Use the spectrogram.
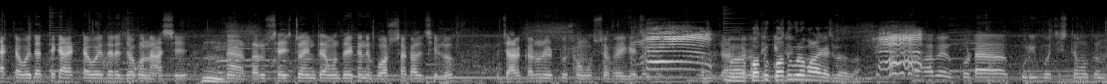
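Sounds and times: goat bleating: 0:02.0 - 0:03.0, 0:05.3 - 0:07.4, 0:08.6 - 0:09.4.

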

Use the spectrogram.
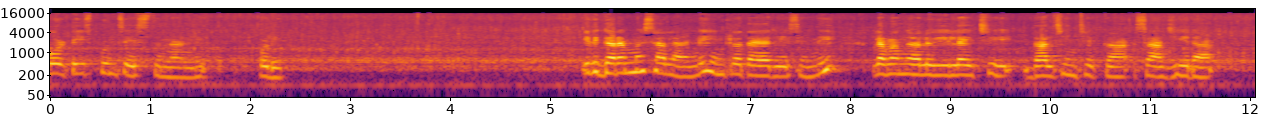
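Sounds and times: curry simmering sizzle: 0:00.0 - 0:12.0.

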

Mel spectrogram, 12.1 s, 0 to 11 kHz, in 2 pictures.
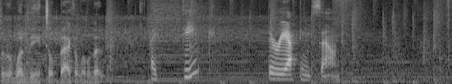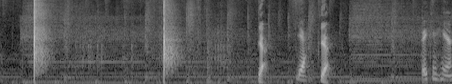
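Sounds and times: faint background music: 0:00.0 - 0:12.0
sharp hand claps: 0:06.4 - 0:06.9, 0:08.2 - 0:08.6.

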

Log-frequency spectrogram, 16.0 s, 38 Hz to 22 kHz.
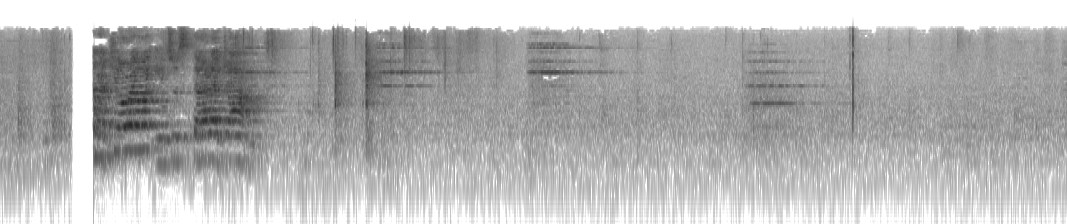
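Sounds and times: sharp click: 0:12.7 - 0:13.0.

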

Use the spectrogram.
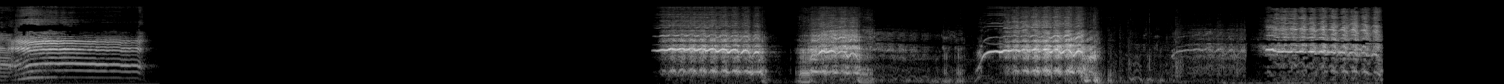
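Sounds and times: horse whinnying: 0:06.5 - 0:13.9.

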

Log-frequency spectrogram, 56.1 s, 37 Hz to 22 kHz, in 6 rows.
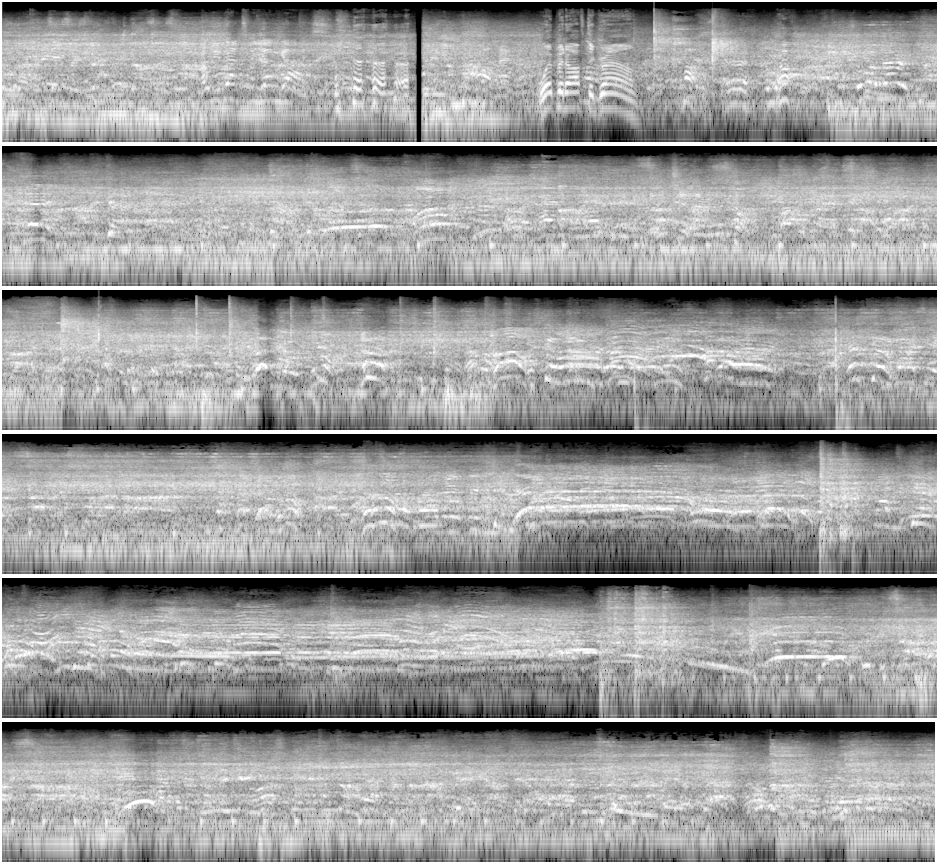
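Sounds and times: crowd yelling and cheering: 0:00.0 - 0:56.0.

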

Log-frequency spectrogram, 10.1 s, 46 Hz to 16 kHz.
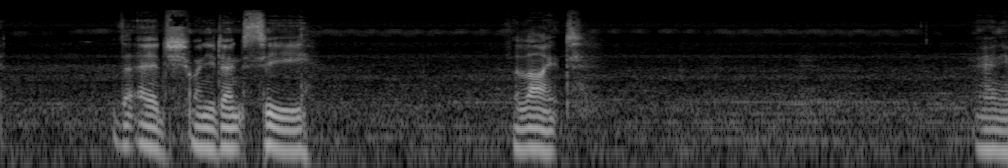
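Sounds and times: night insects trilling: 0:00.0 - 0:10.0.

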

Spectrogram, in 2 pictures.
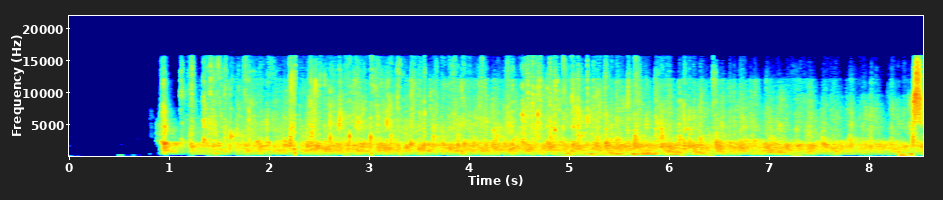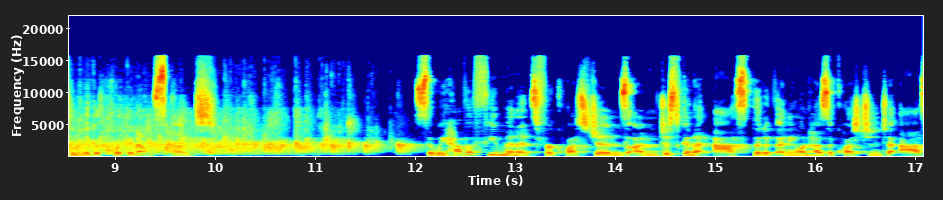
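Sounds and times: audience applauding: 0:00.8 - 0:12.1.

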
